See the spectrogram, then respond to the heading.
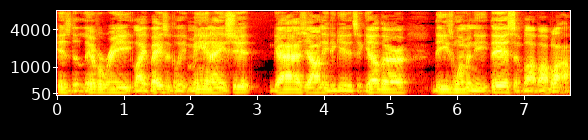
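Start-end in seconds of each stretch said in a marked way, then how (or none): none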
